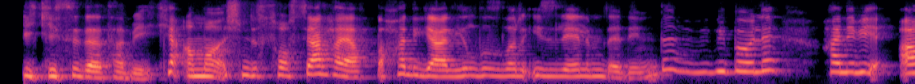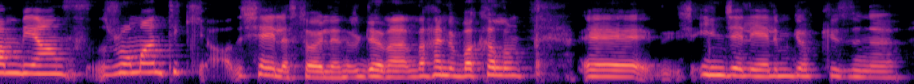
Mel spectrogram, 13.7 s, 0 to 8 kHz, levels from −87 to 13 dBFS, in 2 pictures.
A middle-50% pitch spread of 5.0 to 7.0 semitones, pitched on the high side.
Yes: wide, 5.6 semitones; high, 205 Hz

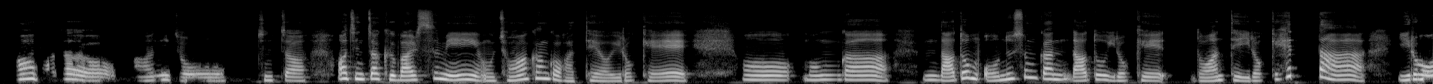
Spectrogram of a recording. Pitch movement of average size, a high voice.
Yes: average, 4.7 semitones; high, 205 Hz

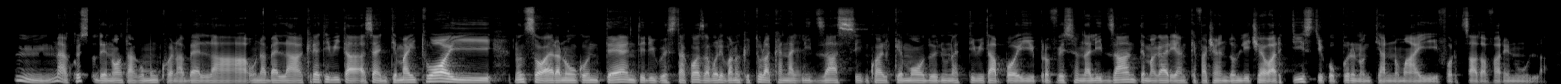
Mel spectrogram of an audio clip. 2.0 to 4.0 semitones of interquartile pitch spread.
Yes: narrow, 2.4 semitones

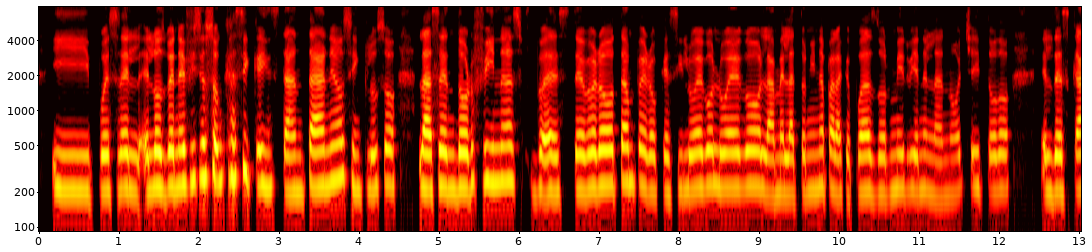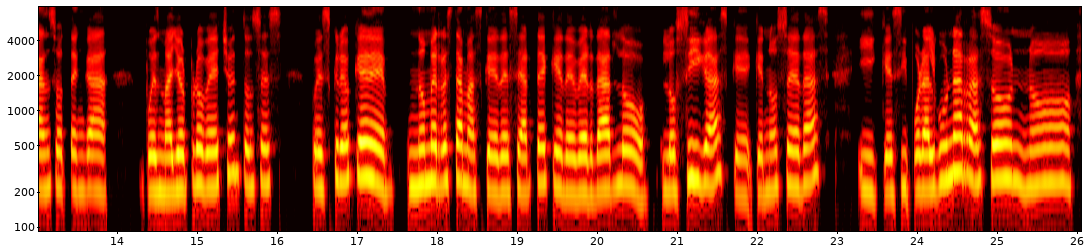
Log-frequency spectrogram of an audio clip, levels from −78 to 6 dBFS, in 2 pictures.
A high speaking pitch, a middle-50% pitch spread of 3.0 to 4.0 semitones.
No: high, 220 Hz; narrow, 2.5 semitones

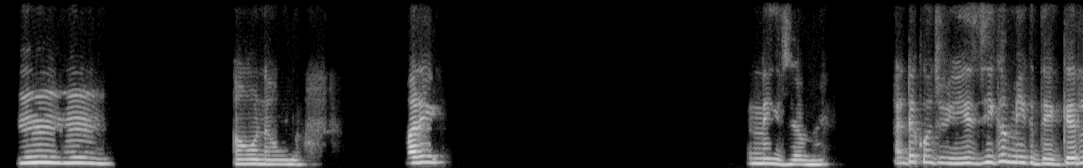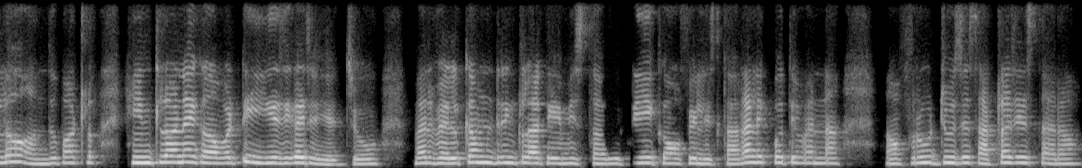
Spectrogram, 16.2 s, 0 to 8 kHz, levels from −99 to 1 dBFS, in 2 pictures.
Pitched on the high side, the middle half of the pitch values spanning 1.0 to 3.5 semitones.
Yes: very high, 255 Hz; average, 3.1 semitones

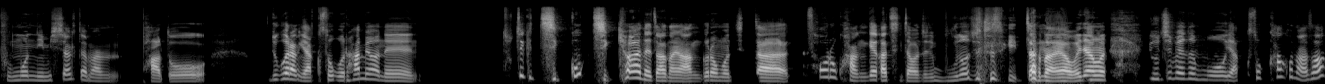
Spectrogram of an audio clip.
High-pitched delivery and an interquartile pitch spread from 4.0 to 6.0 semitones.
No: high, 200 Hz; wide, 7.3 semitones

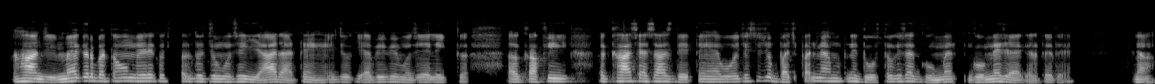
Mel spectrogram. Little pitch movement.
No: average, 4.2 semitones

